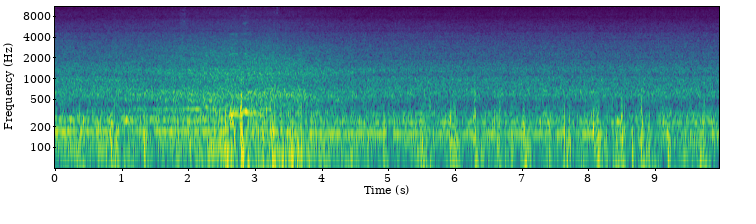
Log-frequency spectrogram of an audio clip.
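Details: 1970s Kmart Lakewood K-223 20" box fan with Marco motor on low speed hums evenly with steady airflow, no knocking; earlier low-speed knocking was cured by a new spacer, running smoothly.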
